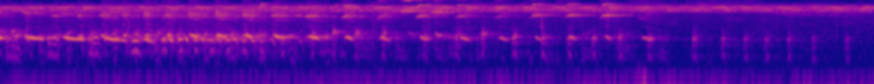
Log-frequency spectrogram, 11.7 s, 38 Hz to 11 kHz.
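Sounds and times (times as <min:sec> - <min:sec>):
coppery titi monkey duet: 0:00.0 - 0:09.3.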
